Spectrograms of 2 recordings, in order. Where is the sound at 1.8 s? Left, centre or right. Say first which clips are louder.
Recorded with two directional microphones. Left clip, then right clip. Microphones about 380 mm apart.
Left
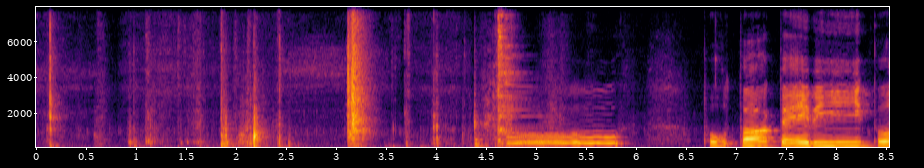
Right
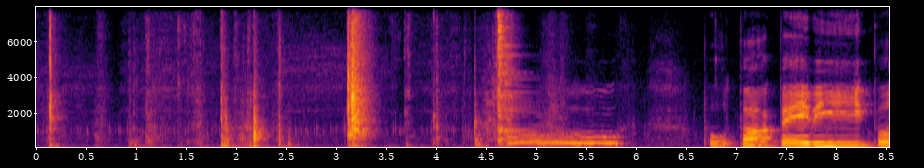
Left 7 dB; centre.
